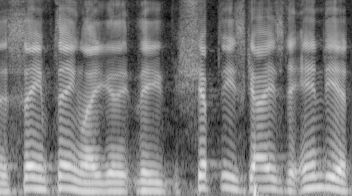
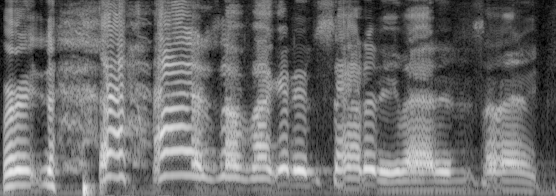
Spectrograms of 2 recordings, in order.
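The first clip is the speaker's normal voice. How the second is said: laughing disbelief; 6 semitones higher than usual. Real, not acted. Laughing at temple rules.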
